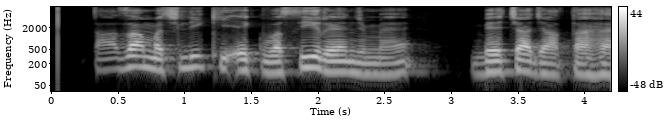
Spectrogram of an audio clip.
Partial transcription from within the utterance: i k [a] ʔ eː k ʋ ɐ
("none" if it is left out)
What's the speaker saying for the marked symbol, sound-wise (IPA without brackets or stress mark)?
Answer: i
